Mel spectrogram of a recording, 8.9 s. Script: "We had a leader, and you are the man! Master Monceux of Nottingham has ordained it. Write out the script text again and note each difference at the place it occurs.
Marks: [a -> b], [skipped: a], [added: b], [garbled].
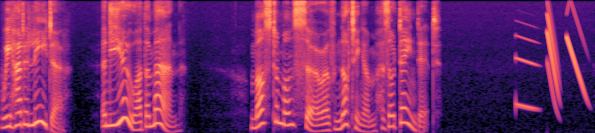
"We had a leader, and you are the man! Master Monceux of Nottingham has ordained it.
